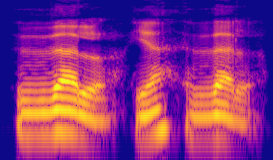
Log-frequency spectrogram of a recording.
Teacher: Huruf dzal itu ujung lidah kita itu diletakkan di antara gigi atas dan gigi bawah. Kemudian diucapkan tanpa ada terdengar suara udara ya. Jadi ini juga jahar.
